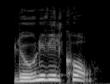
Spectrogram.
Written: lånevilkår

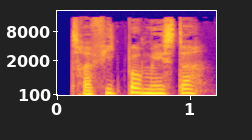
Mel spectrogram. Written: trafikborgmester

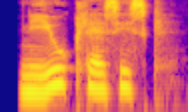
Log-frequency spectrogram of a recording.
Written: neoklassisk

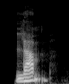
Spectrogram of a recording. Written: lam

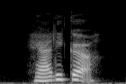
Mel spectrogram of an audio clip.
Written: herlig

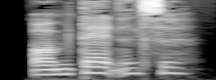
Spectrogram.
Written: omdannelse

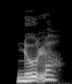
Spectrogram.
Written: nuller

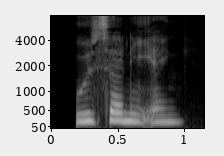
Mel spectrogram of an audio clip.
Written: udsanering

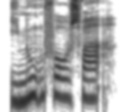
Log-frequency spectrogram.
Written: IMMUNFORSVAR

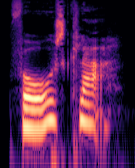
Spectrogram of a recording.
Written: forårsklar

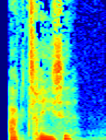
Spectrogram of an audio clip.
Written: aktrice

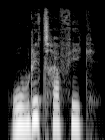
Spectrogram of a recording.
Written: rutetrafik

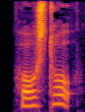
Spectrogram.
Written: hårstrå

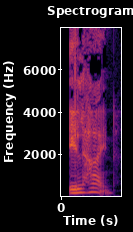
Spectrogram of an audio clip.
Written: elhegn

